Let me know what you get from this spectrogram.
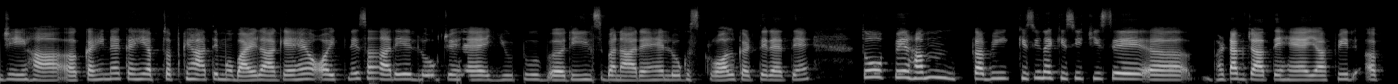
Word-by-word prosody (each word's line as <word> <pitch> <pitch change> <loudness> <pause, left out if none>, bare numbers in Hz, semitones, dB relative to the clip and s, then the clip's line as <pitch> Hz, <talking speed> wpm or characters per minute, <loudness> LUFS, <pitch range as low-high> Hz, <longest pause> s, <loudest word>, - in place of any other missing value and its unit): जी, 225 0 -3
हाँ। 200 -3 +1
अ, - - +1
कहीं 225 +1 0
न 260 +1 -1
कहीं 245 -1 -2
अब 235 0 -2
सबके 245 +1 -4
हाथ 235 0 +1
मोबाइल 210 -2 +2
आ 205 -1 +5
गए 220 0 +2
हैं 240 +2 0
और 235 -1 +1
इतने 230 +4 -5
सारे 240 -3 +1
लोग 215 -1 -7
जो 230 - -2
हैं 210 0 +3
यूट्यूब 215 0 -10
अ, 205 - +6
रील्स 220 0 -5
बना 205 -3 +2
रहे 200 +1 -1
हैं, 210 +1 -2
लोग 210 +2 -6
स्क्रॉल 205 -1 0
करते 210 +2 -2
रहते 210 0 -1
हैं। 240 +3 -3 0.5
तो 335 +1 +3
फिर 320 0 +4
हम 285 +1 +4 0.4
कभी 265 +2 +2
किसी 280 +1 -3
न 290 -1 +2
किसी 275 0 -5
चीज़ 270 -2 -6
से 255 -2 +4
अ, 215 -1 +2 0.3
भटक 255 +3 +4
जाते 220 -1 +4
हैं, 210 -1 +3
या 210 0 +2
फिर 240 -1 -4
अब 220 0 -3
225 Hz, 195 wpm, -25 LUFS, 215-250 Hz, 0.5 s, अ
